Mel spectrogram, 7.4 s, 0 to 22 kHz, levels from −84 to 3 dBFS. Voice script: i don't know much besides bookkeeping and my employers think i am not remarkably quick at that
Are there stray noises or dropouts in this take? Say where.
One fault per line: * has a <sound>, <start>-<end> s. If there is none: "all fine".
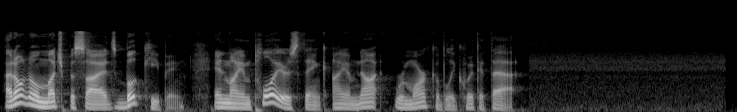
all fine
